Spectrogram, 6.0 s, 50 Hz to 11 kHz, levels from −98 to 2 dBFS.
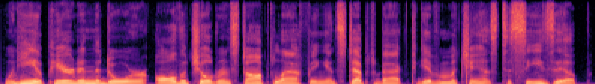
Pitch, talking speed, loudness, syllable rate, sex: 190 Hz, 220 wpm, -17 LUFS, 5.2 syllables/s, female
